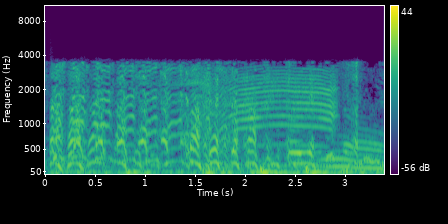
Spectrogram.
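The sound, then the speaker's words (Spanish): Cows moo loudly, several drawn-out, overlapping lows with a sustained, wavering call toward the end. “dígale que me mande unas vacas, pero de las que dan leche, porque las mías no dan tanta leche.”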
